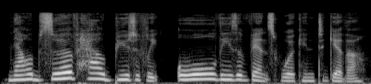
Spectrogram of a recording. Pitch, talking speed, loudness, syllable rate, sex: 205 Hz, 160 wpm, -17 LUFS, 5.6 syllables/s, female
